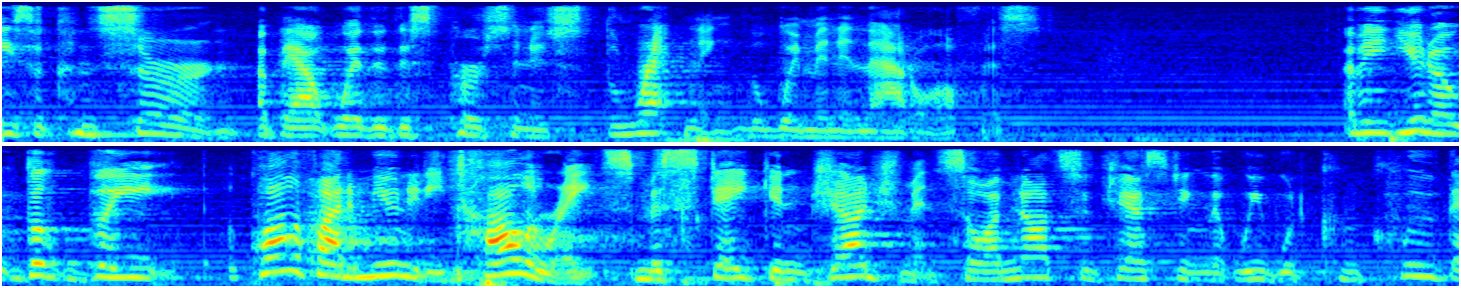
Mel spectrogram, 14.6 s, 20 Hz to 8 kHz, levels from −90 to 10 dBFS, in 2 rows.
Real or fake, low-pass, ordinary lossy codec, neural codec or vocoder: real; 7.2 kHz; AAC, 32 kbps; none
